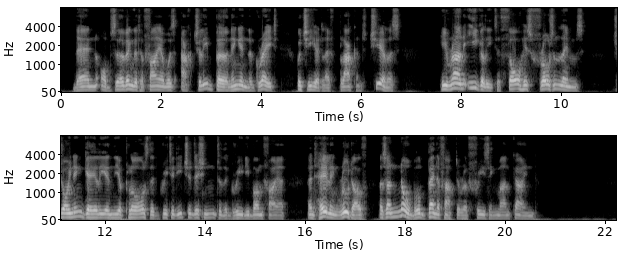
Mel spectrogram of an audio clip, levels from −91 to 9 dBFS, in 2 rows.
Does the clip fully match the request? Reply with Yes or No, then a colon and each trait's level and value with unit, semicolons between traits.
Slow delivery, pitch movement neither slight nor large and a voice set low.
Yes: slow, 130 wpm; average, 4.1 semitones; low, 120 Hz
